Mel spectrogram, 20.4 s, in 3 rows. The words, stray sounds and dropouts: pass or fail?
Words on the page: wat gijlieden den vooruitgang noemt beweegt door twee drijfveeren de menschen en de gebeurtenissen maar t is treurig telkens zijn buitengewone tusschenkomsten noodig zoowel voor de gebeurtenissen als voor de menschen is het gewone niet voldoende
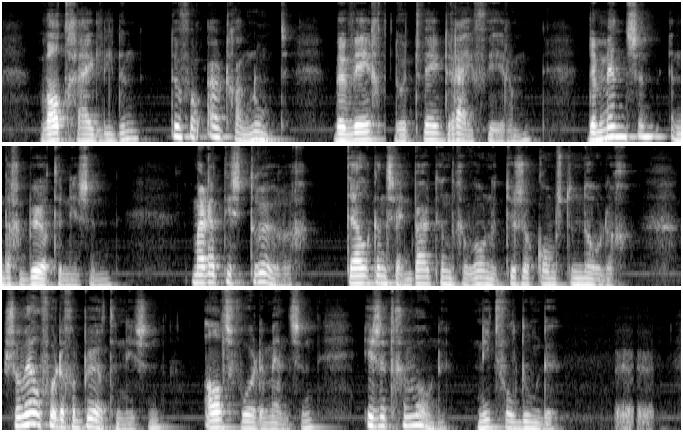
fail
